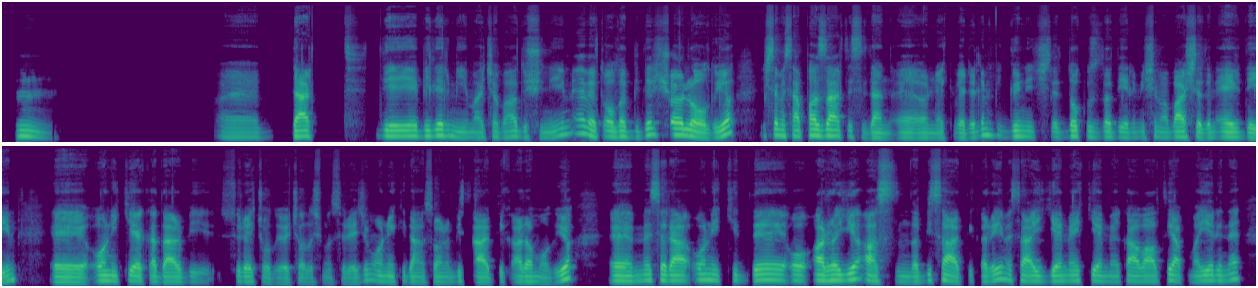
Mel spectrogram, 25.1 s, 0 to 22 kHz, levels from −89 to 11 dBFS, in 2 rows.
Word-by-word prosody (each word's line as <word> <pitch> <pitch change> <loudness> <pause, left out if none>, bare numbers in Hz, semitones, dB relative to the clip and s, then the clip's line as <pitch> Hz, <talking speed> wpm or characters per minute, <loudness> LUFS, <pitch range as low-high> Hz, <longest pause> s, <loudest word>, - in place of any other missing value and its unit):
Hımm. 110 -7 -3 1.7
Eee, 100 -1 -10 0.3
dert 120 0 +7 0.6
diyebilir 125 +1 +3
miyim 105 -4 -6
acaba, 110 +4 -5
düşüneyim. 110 +7 -7
Evet, 145 -10 0
olabilir, 115 +4 +1
şöyle 145 -2 +5
oluyor, 105 - +5 0.3
işte, 140 - +1
mesela 125 -1 +1
pazartesiden, 120 -9 +2
eee, 100 -1 -4
örnek 95 0 -7
verelim, 100 +9 -3
bir 125 - -14
gün, 120 +2 -2
işte, 105 -2 -9
9'da 110 -3 -1
diyelim 105 -1 -5
işime 105 0 -8
başladım, 105 -2 +1
evdeyim, 105 +2 0 0.4
eee, 95 -1 +2
12'ye 110 -2 +1
kadar 95 -1 +1
bir 95 -3 -14
süreç 100 -4 -5
oluyor, 85 0 -6
çalışma 85 +2 -12
sürecim. 85 +10 -8
12'den 100 -2 -5
sonra 95 +1 -7
1 105 - -6
saatlik 90 +1 0
aram 100 0 0
oluyor. 95 - +2 0.4
Eee, 110 -1 +3
mesela 115 0 +3
12'de 125 0 -1
o 115 -2 +1
arayı, 120 +4 +5
aslında 100 -4 0
1 120 - -5
saatlik 105 - +1
arayı, 120 +8 0
mesela, 115 -3 +1
yemek 110 +2 -1
yeme, 105 -4 -2
kahvaltı 105 +4 +1
yapma 105 -3 -1
yerine 115 +5 -1
110 Hz, 130 wpm, -23 LUFS, 100-120 Hz, 1.7 s, dert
